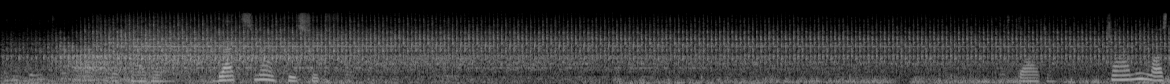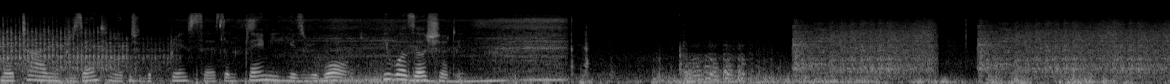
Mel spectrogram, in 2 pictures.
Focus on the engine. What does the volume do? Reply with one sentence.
The loudness of the engine goes down.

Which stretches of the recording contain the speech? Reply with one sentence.
The speech can be heard from 0.0 to 3.5 s and from 10.0 to 16.4 s.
